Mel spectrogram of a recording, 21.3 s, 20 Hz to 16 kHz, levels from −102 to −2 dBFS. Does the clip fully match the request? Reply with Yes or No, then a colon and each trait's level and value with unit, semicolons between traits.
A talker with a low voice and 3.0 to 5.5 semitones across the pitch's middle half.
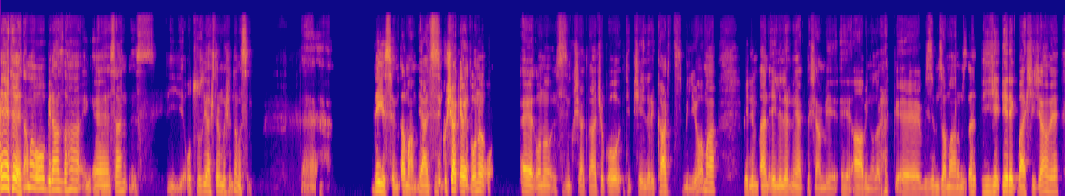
Yes: low, 125 Hz; average, 3.5 semitones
